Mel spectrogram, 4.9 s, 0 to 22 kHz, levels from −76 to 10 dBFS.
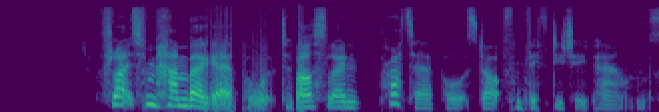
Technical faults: processor overload crackle; long network dropout; jitter buffer slow-down; jitter buffer speed-up

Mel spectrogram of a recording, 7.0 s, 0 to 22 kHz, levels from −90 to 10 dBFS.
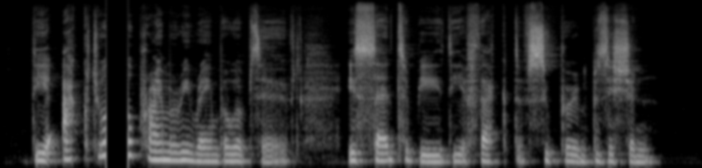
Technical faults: playback stall

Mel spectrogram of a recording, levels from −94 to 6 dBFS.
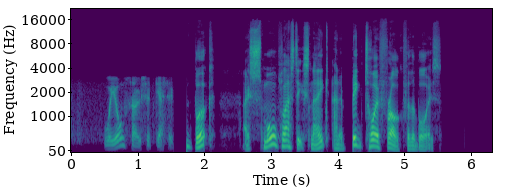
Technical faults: input switched to a poorer device

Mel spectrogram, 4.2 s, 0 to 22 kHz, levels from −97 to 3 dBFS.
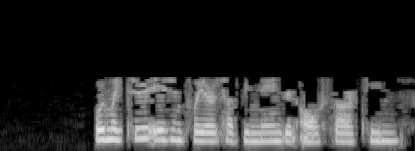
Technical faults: MP3 compression

